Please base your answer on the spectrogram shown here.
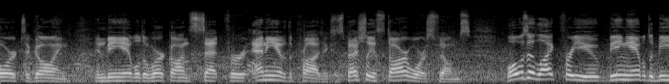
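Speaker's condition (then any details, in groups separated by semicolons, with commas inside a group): No condition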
